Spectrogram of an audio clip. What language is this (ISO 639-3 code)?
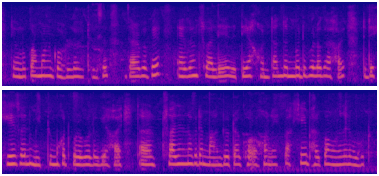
asm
